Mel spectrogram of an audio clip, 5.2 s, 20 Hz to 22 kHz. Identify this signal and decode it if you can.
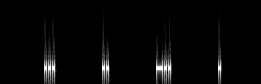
Morse code, heard as a keyed tone, about 29 wpm, spaced as for 8 wpm, 700 Hz. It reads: SIDE
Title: 8x Character Spacing - Top 300 Words - 30wpm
